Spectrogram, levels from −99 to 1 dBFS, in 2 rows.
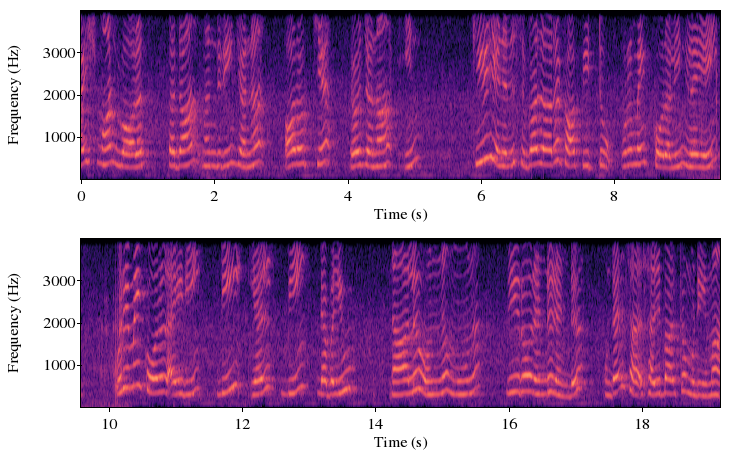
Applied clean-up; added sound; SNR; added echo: none; Chink, clink; 18 dB; none.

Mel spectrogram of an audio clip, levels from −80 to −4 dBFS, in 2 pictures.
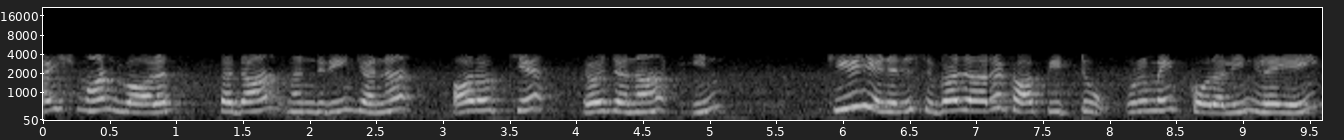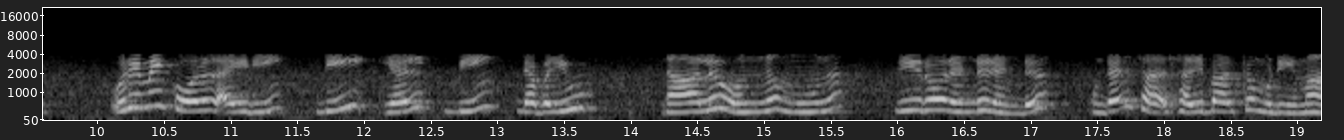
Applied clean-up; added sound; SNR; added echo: none; none; none; none.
